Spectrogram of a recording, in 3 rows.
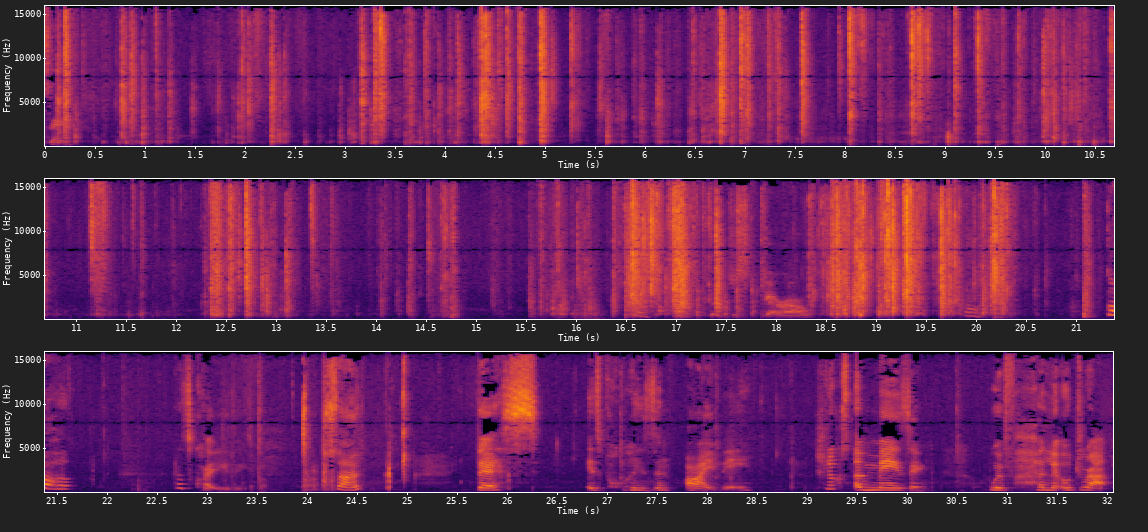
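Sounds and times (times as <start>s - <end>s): toy packaging tearing and crinkling: 0.0s - 21.6s.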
